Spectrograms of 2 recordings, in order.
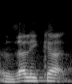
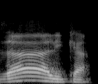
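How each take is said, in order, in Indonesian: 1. Vokal pertama pendek. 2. Vokal pertama dipanjangkan. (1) "Jangan zalika zalika" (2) "Zal di sini ya sedikit dipanjangkan ya, mungkin bisa dua harokat"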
